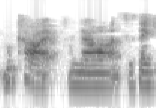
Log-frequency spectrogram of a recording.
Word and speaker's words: Mackay: her pronouncing White and Mackay. Now, Canadians always say A, so Mackay. Scots say I, Mackay.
